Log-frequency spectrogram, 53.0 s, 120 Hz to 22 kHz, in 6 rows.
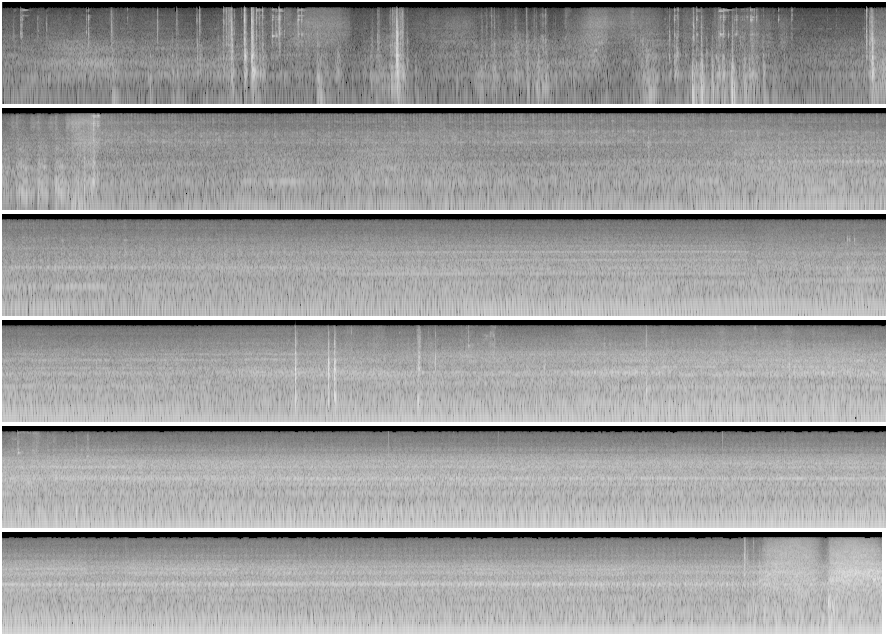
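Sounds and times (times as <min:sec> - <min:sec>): car engine starting and idling: 0:06.4 - 0:53.0.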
